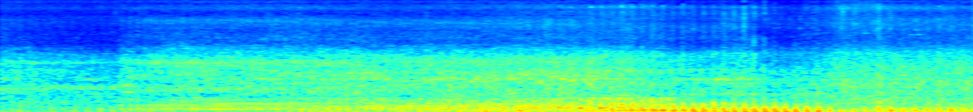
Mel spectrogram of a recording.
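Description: Tyres rumble over a rough road.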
